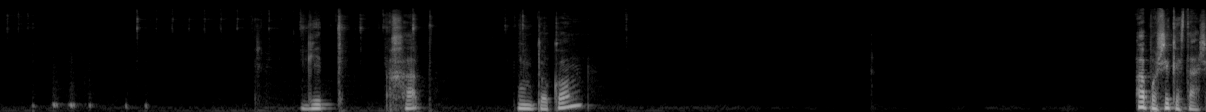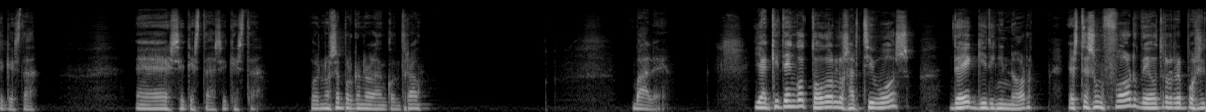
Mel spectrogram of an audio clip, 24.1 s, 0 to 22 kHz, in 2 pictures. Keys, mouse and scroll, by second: 0.0-5.7 typing, 6.2 Return, 17.8-18.4 scroll down 1, 18.5-19.0 scroll up 2, 19.0-19.4 scroll down 2, 19.9-21.3 scroll down 6, 22.6-24.1 scroll up 2.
